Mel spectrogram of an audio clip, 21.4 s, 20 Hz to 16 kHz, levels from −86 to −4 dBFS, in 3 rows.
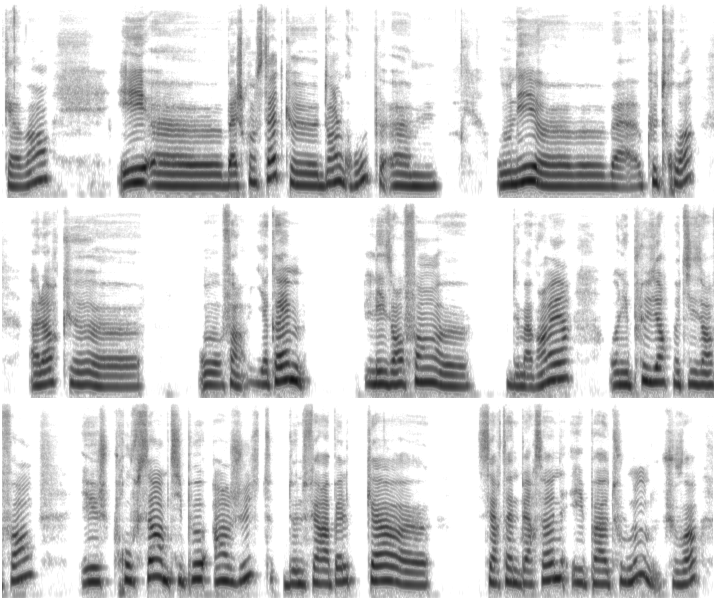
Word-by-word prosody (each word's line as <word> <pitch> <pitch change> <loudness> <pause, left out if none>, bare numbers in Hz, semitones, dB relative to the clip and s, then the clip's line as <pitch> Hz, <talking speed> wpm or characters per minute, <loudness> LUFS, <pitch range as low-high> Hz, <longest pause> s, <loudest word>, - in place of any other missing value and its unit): qu'avant 200 +11 -3 0.7
et 230 +5 +5
heu, 180 -1 +1
bah, 185 +1 +1
je - - -2
constate 290 +8 +1
que 190 - 0
dans 210 +6 0
le - - +4
groupe, 225 - -4
hem, 175 -1 -1 0.6
on 195 +3 +3
est, 250 +3 +8
heu, 175 -1 -1
bah, 165 -1 -6
que 230 - -2
3,, 220 +6 -3 0.5
alors 205 +6 -1
que, 220 - -7 0.6
heu - - -12 0.6
on 190 +1 -2
enfin, 185 -3 -4
il 215 - -13
y - - -3
a - - -3
quand 245 +5 +6
même 260 -2 +6 0.6
les 205 -1 +2
enfants, 230 +2 +1
heu, 175 -1 -2 0.4
de 185 -3 -5
ma 160 -1 -2
grand-mère. 265 - +3 0.4
On 195 - -4
est 195 - +2
plusieurs 235 +1 +1
petits 200 -2 -2
enfants 255 - 0 0.5
et 235 +2 +2
je 245 +1 -8
trouve 260 -2 -1
ça 315 +1 +5
un 315 - +4
petit 255 -2 -1
peu 275 +2 +4
injuste 275 +6 -1
de 205 +2 -2
ne - - +2
faire 215 +2 -1
appel 235 +4 0
qu'à, 235 -8 +3
heu, - - -8 0.5
certaines 225 -2 -1
personnes 260 +8 +1
et 225 -1 -2
pas 210 +1 -1
à 210 - -1
tout 240 +3 -6
le 230 - 0
monde, 305 -9 -3
tu 205 - -8
vois? 215 +9 0
215 Hz, 175 wpm, -23 LUFS, 185-250 Hz, 0.7 s, est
